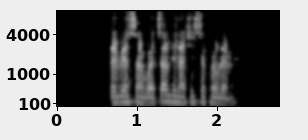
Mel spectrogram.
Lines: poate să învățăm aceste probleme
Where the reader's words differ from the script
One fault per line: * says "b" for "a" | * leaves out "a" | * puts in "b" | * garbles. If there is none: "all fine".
* says "trebuie" for "poate"
* puts in "din"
